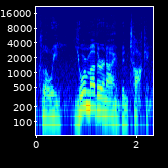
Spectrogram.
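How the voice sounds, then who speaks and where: A man's voice: medium pitch, sing-song, moderate pace, slight background noise, close to an everyday voice. A man playing a confrontational, authoritarian middle-aged ex-soldier and father figure in a video game cutscene. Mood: stern. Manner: commanding, confrontational.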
